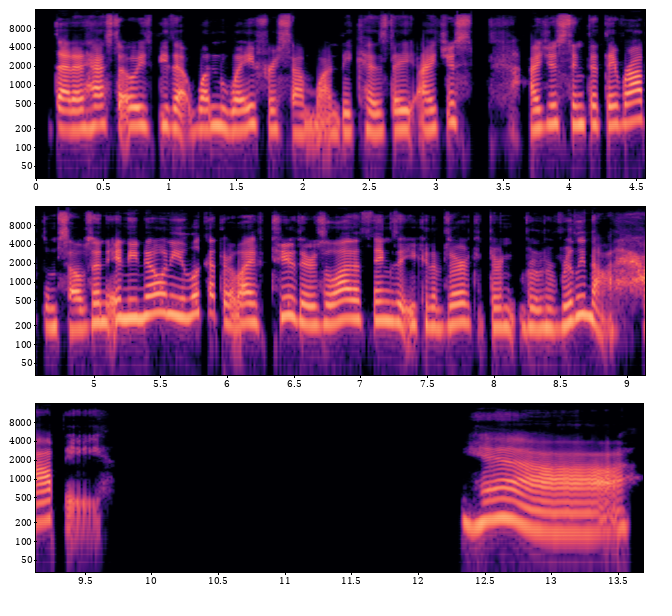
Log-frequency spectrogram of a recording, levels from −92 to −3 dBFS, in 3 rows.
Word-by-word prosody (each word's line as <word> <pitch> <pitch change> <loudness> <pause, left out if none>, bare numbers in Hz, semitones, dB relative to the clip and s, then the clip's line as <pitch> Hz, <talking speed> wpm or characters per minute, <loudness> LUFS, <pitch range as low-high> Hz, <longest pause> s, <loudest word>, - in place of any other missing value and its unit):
that 200 -2 +5
it 195 +1 +3
has 230 +1 +2
to - - 0
always 220 -1 0
be 225 - -4
that 205 -2 0
one 210 +1 -1
way 195 +3 +1
for 195 -3 -5
someone 175 -3 -4
because 180 0 -4
they 195 0 0
I 195 +1 +1
just 255 +4 -4 0.4
I 200 - +3
just 235 +2 -2
think 235 0 -1
that 230 -1 -1
they 230 0 +1
rob 265 +3 +4
themselves, 190 -1 -1
and 230 0 +2
and, 260 0 +3
you 265 - +4
know, 305 +3 +4
when 325 - +1
you 280 - +2
look 305 +3 -1
at 310 - -1
their - - -1
life 225 0 +2
too, 285 +1 +2
there's 215 -2 0
a - - +1
lot 250 +3 +4
of 255 - -1
things 245 0 0
that 210 - 0
you 205 - -4
can 205 - -5
observe 215 +3 -1
that 210 - -21
they're 195 0 -2
they're 190 -1 -3
really 230 +10 +1
not - - -1
happy. - - -1 2.7
Yeah. 180 -9 +1
215 Hz, 215 wpm, -23 LUFS, 195-240 Hz, 2.7 s, that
